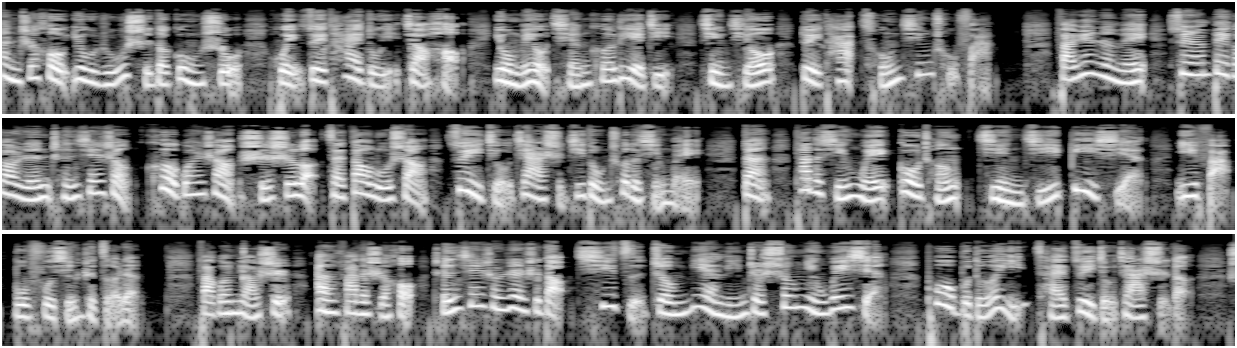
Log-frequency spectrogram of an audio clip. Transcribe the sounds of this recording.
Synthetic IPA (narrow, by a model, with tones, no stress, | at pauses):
a˥˩nʈ͡ʂɻ̩˥xo˥˧ʊjo˥˩ʊɻu˧˥ʂɻ̩˧˥d̪ə˧kʊ˥˧ŋʂṵ˥˩xwe˨˩ɪt͡swe˥˧ɪt̪ʰa˥˧ɪt̪u˥˩jɛ̰˨˩t͡ɕjɑ˥˩ʊxɑ˨˩˦ʊjo˥˩ʊme˧˥ɪjo˨˩ʊt͡ɕʰjɛ˧˥nkʰɤ˥ljɛ˥˧t͡ɕḭ˥˩t͡ɕʰi˨˩ŋt͡ɕʰjo˧˥ʊt̪we˥˩ɪt̪ʰa˥t͡sʰʊ˧˥ŋt͡ɕʰi˥ŋʈ͡ʂʰṵ˥˩fa̰˧˥ | fa˨˩ɥɛ˥˧nɻə˥˩nwe˧˥ɪswe˥ɪɻa˧˥npe˥˧ɪkɑ˥˩ʊɻə˧˥nʈ͡ʂʰə˧˥ŋɕjɛ˥nʂɤ̰˥˧ŋkʰɤ˥˩kwa˥nʂɑ˥˧˩ŋʂɻ̩˧˥ʂɻ̩˥lə˧t͡sa˥˧ɪt̪ɑ˥˧ʊlu˥˧ʂɑ˥˧ŋt͡swe˥˩ɪt͡ɕjo˨˩ʊt͡ɕja˥˩ʂɻ̩˨˩t͡ɕi˥t̪ʊ˥˩ŋʈ͡ʂʰɤ˥˩d̪ə˩ɕi˧˥ŋwḛ˧˥ɪ | t̪a˥˩nt̪ʰa˥d̪ə˨ɕi˧˥ŋwe˧˥ɪko˥˩ʊʈ͡ʂʰɤ˧˥ŋt͡ɕi˨˩nt͡ɕi˧˥pi˥˩ɕjɛ̰˨˩˦n | i˥fa̰˨˩pu˧˩fu˥˩ɕi˧˥ŋʂɻ̩˥˩t͡sɤ̰˧˥ɻə̰˥˩n | fa˨˩kwa˥npjɑ˨˩ʊʂɻ̩˥˩a˥˩nfa˥d̪ə˨ʂɻ̩˧˥xo˥˩ʊʈ͡ʂʰə˧˥nɕjɛ˥nʂɤ˥˧ŋɻə˥˩nʂɻ̩˧t̪ɑ˥˩ʊt͡ɕʰi˥d͡zɹ̩˨˩ʈ͡ʂɤ˥˧ŋmjɛ˥˩nli˧˥nʈ͡ʂə˧ʂɤ˥ŋmi˥˩ŋwe˥ɪɕjɛ̰˨˩˦npʰwɔ˥˧p̬u˥˩t̪ɤ˧˥i˨˩˦t͡sʰa˧˥ɪt͡swe˥˩ɪt͡ɕjo˨˩ʊt͡ɕja˥˩ʂɻ̩˨˩d̪ə̰˦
